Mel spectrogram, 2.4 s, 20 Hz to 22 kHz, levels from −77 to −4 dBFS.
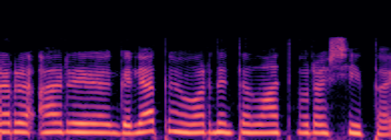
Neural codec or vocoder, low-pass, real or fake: codec, 16 kHz, 4 kbps, FreqCodec, larger model; 7.2 kHz; fake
